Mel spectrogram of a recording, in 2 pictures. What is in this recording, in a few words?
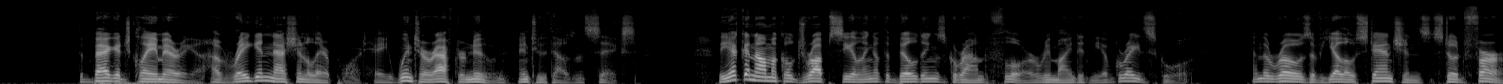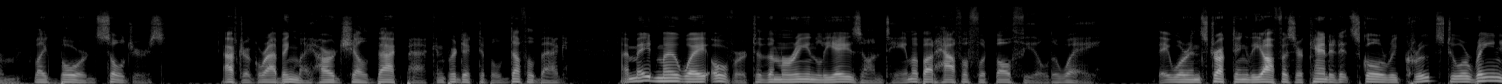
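Male 1st Person Autobiography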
